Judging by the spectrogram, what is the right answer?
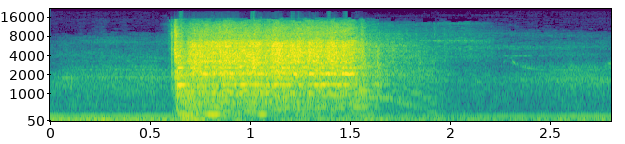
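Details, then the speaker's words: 1952 GMC 1-ton dually farm truck being revived after rescue, first cranking attempt: a harsh metallic grind flares for about a second as the starter engages the flywheel, then fades; starter grinding, suspected to need shimming. "all right I'm going to roll it over a little bit more that starter is making a lot of noise sounds like it needs to be shimmed"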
